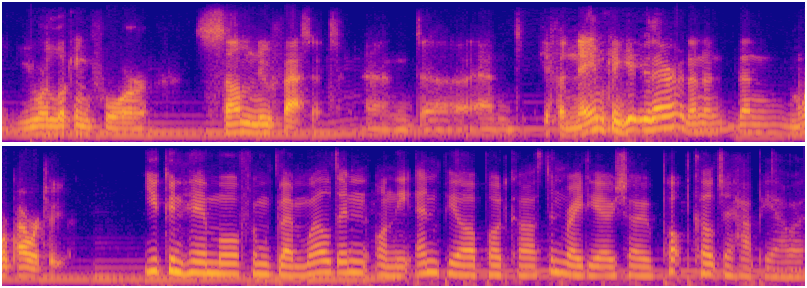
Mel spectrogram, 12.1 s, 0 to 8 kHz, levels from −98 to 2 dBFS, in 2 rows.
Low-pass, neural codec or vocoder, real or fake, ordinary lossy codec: 7.2 kHz; none; real; Opus, 32 kbps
